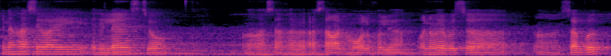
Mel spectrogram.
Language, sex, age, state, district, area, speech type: Sindhi, male, 30-45, Gujarat, Junagadh, rural, spontaneous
